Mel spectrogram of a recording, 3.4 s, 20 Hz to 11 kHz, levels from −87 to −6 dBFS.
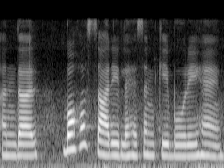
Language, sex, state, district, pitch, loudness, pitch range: Hindi, female, Bihar, Kaimur, 190 Hz, -17 LUFS, 185-200 Hz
